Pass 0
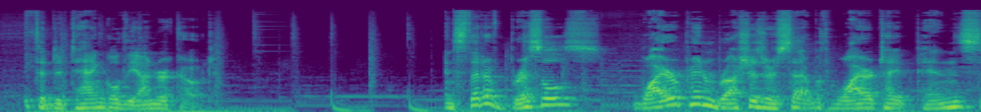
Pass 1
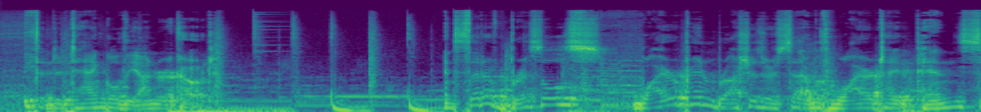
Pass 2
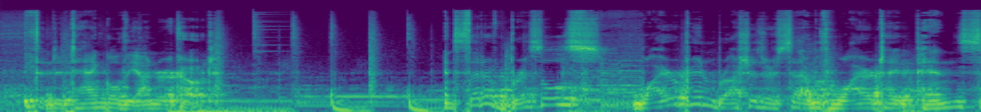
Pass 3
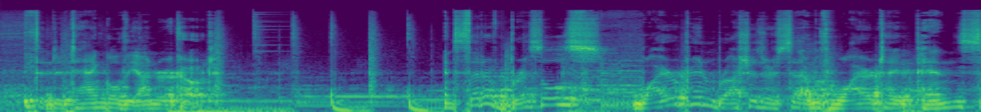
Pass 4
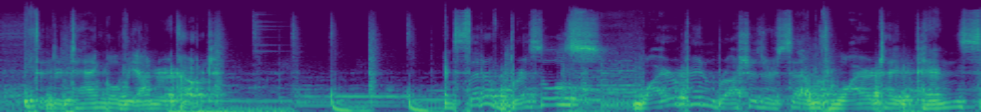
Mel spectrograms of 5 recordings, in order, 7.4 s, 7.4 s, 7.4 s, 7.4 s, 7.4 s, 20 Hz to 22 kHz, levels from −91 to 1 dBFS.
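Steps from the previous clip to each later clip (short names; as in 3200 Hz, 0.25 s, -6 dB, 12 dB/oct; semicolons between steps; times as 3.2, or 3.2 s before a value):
negative-ratio compressor -28 dBFS, ratio -1; gain +7 dB
small resonant body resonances 290/530/750/1700 Hz, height 11 dB, ringing for 30 ms; gain -2.5 dB
ending taper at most 170 dB/s
Doppler distortion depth 0.3 ms; gain -8 dB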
